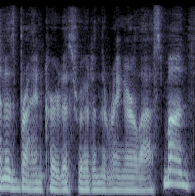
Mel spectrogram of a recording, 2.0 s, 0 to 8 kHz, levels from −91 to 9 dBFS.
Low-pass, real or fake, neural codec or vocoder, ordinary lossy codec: 7.2 kHz; real; none; MP3, 48 kbps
